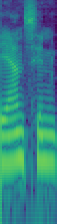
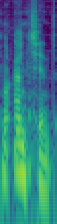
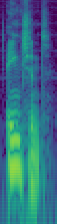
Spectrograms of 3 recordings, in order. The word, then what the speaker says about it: ancient: The same sun that shines for us shone for the ancient Greeks. The ancient Greeks, not ancient, ancient. Ancient. Good.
